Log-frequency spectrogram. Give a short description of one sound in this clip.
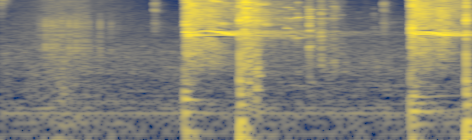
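A vase shatters with a sharp crash.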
